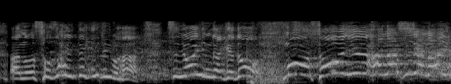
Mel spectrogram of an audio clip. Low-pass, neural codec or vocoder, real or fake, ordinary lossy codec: none; none; real; none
